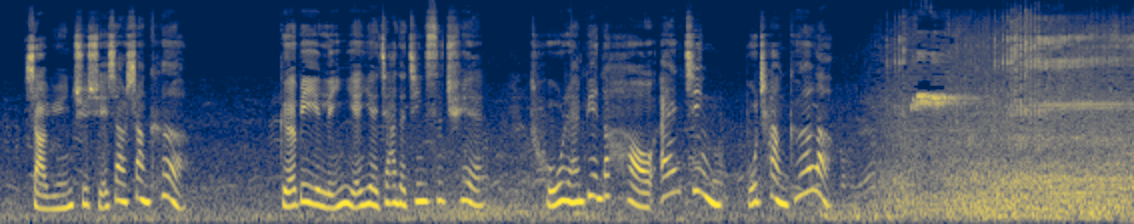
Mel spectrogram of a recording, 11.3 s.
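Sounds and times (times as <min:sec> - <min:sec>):
busy street traffic of buses and cars: 0:00.0 - 0:11.3
speech: 0:00.2 - 0:02.0, 0:02.8 - 0:08.6, 0:09.3 - 0:09.8
brake squeal: 0:08.8 - 0:11.3.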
